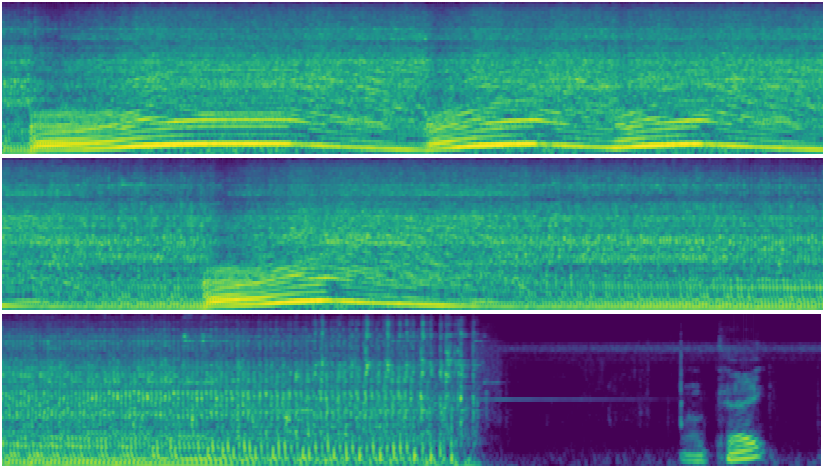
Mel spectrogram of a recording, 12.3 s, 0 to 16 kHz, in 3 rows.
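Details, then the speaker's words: Homelite 4218C chainsaw during carb low-speed screw adjustment (high side fine, screws earlier fiddled with): revs and sags in uneven surges about twice a second, never steady, then dies; starved for fuel, low screw set lean. "not enough and when you turn the screw you're not giv full turns you're giv a quarter of a turn an e of a turn"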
